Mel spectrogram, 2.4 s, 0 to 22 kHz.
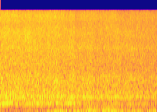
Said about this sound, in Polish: Pszczoły to nie tylko sympatyczne owady, ale też spore korzyści dla przyrody. W tym przypadku aż ze 170 uli wylatują robotnice, które zapylają uprawy i zwiększają plony.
